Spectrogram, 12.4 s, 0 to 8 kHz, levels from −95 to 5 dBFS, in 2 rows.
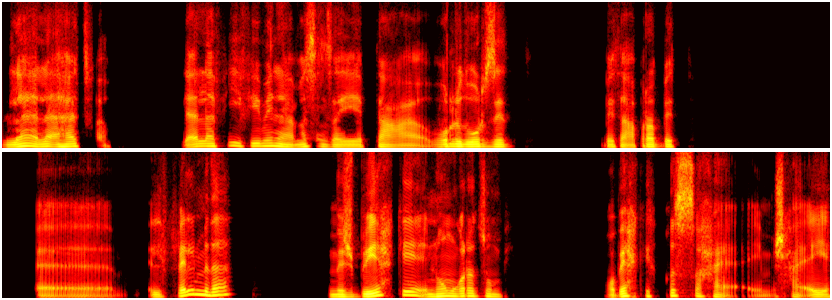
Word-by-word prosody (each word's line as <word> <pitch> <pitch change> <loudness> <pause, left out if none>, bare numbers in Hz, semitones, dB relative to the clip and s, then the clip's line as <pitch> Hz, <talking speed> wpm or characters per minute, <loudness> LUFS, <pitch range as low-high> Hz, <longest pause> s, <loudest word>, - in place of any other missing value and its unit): لا، 120 +6 +3
لا 120 -1 +3
هادفة، 125 - -6 0.6
لا، 120 - +1
لا 135 +1 +1
في 150 +2 -6
في 135 +2 -2
منها 135 -7 +1
مثلًا 110 +2 -3
زي 100 -1 -1
بتاع 95 -4 -2
world 115 +2 +1
war 115 0 +5
z 115 0 +2 0.8
بتاع 100 -2 -1
Brad - - +6
Pitt. - - 0 1.4
آآ - - -7 0.3
الفيلم 200 - +2
ده 200 +6 +2 0.7
مش 105 -1 +2
بيحكي 165 - +5
إن 115 - 0
هو 130 - +6
مجرّد 135 -1 +2
zombie، 110 -5 -4 0.7
هو - - 0
بيحكي 130 -1 +2
قصّة 155 -1 +3
حق - - -4
مش - - 0
حقيقية، 105 0 -1
120 Hz, 155 wpm, -24 LUFS, 105-135 Hz, 1.4 s, Brad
